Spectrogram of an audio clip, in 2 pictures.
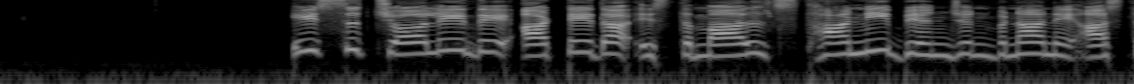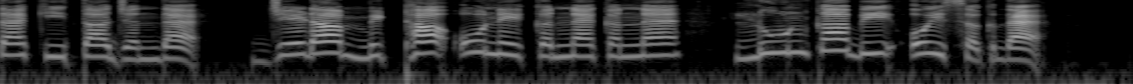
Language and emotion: Dogri, neutral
